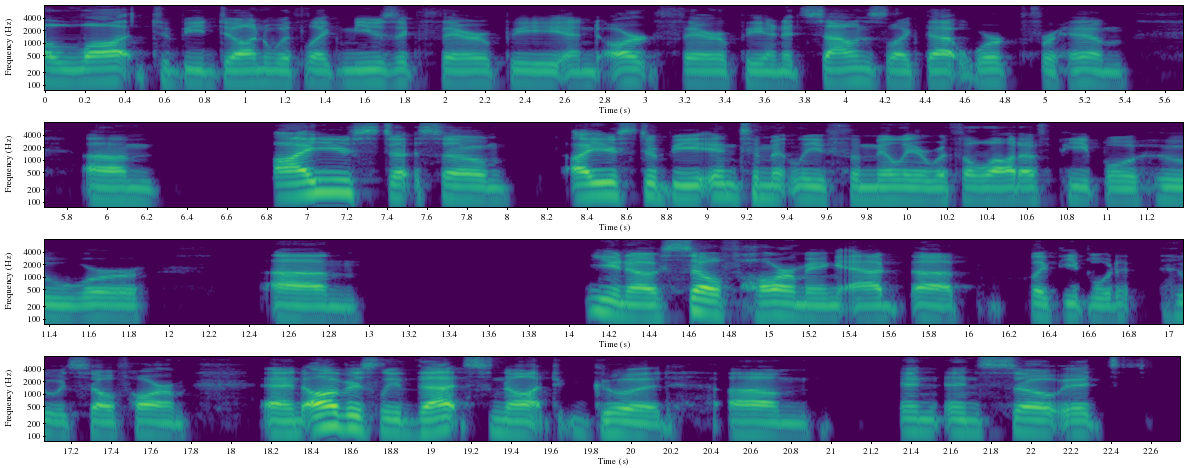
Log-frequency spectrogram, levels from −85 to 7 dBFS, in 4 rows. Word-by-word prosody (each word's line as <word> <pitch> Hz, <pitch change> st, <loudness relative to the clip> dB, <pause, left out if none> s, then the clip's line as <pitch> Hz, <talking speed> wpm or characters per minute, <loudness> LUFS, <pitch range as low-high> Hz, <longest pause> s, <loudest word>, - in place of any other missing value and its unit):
lot 120 Hz, +2 st, +1 dB
to 120 Hz, -, -13 dB
be 115 Hz, 0 st, -7 dB
done 115 Hz, +1 st, -1 dB
with, 110 Hz, -, -8 dB
like, 110 Hz, -, -5 dB
music 115 Hz, +1 st, -6 dB
therapy 110 Hz, -1 st, -5 dB
and 105 Hz, +1 st, -6 dB
art 125 Hz, -1 st, -1 dB
therapy, 110 Hz, 0 st, -6 dB
and 105 Hz, 0 st, -6 dB
it 105 Hz, -, -7 dB
sounds, 120 Hz, 0 st, -3 dB
like, 110 Hz, -1 st, -4 dB
that 110 Hz, 0 st, 0 dB
worked 115 Hz, +1 st, -6 dB
for -, -, -8 dB
him. 110 Hz, -3 st, -6 dB, 0.5 s
Um, 110 Hz, -2 st, 0 dB, 0.6 s
I 140 Hz, +2 st, +8 dB
used 170 Hz, +1 st, +1 dB
to 130 Hz, -, -1 dB
so, 115 Hz, -3 st, -1 dB, 0.3 s
I 135 Hz, -, +8 dB
used 145 Hz, 0 st, +2 dB
to 145 Hz, -, -1 dB
be 125 Hz, 0 st, -1 dB
intimately 125 Hz, -3 st, -4 dB
familiar 115 Hz, 0 st, -4 dB
with 110 Hz, 0 st, -6 dB
a -, -, -1 dB
lot 110 Hz, 0 st, +3 dB
of 110 Hz, 0 st, -2 dB
people 110 Hz, -2 st, -6 dB
who 110 Hz, -1 st, -6 dB
were, 110 Hz, -1 st, -4 dB, 0.6 s
um 105 Hz, -3 st, +2 dB, 1.1 s
You 150 Hz, -6 st, 0 dB
know, 110 Hz, -1 st, +5 dB
self-harming 120 Hz, -3 st, +4 dB
at 105 Hz, 0 st, 0 dB
uh, -, -, +2 dB, 0.4 s
like, -, -, -3 dB
people 110 Hz, -3 st, -7 dB, 0.3 s
who 120 Hz, -, -8 dB
would 110 Hz, -3 st, -9 dB
self-harm, 105 Hz, -1 st, 0 dB, 0.3 s
and 115 Hz, -, +3 dB
obviously 150 Hz, -7 st, +8 dB
that's 125 Hz, +3 st, +4 dB
not 115 Hz, -2 st, +1 dB, 0.2 s
good, 110 Hz, -4 st, 0 dB, 0.3 s
um, 105 Hz, -3 st, 0 dB, 0.4 s
and 130 Hz, -1 st, -5 dB
and 125 Hz, -2 st, -5 dB
so 125 Hz, +1 st, +1 dB
it's 115 Hz, +1 st, -6 dB
115 Hz, 155 wpm, -24 LUFS, 110-125 Hz, 1.1 s, I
